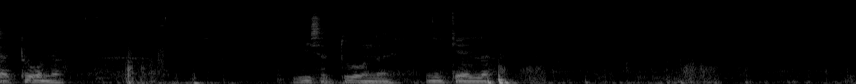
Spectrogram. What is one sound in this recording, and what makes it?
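A hand rubs and bumps against the microphone.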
